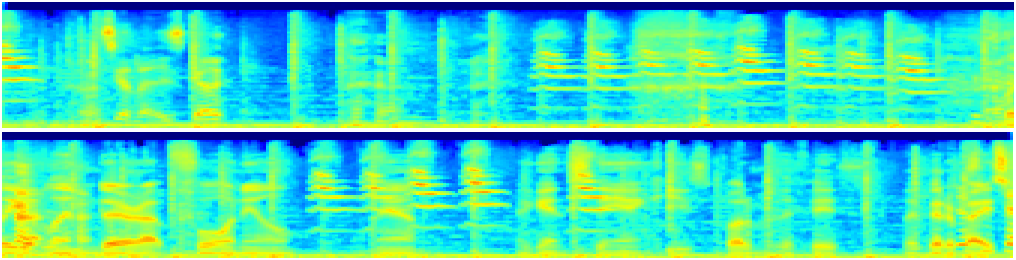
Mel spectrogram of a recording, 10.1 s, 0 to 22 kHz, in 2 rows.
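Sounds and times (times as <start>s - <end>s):
speech: 0.5s - 2.5s, 4.8s - 10.1s
cat meowing: 2.6s - 5.5s.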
